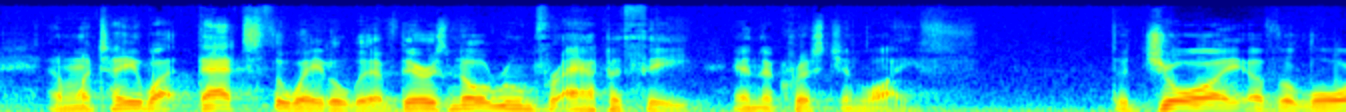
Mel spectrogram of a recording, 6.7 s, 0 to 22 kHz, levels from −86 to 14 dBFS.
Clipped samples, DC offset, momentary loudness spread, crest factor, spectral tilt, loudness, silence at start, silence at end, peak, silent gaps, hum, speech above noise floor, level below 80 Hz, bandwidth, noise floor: under 0.1%; under 0.1%; 11 LU; 14 dB; -7 dB/octave; -15 LUFS; 0 s; 0 s; 0 dBFS; none; none; 25 dB; -40 dBFS; 17.5 kHz; -39 dBFS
